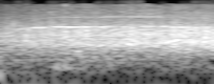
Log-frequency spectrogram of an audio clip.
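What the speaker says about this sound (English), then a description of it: "Let me clap for myself for that one." A man claps his own hands in a quick continuous patter for about a second, close and fairly soft, with no voices over it.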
